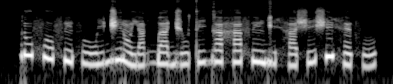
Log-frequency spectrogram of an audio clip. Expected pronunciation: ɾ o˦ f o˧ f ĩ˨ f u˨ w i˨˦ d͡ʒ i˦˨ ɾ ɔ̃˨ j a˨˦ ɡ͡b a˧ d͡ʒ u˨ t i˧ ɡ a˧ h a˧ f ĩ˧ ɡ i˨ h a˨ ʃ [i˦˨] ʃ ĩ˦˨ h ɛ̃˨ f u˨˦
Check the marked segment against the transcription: incorrect: i˨˦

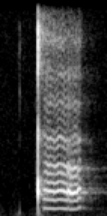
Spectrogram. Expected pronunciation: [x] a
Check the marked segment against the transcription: incorrect: ǃ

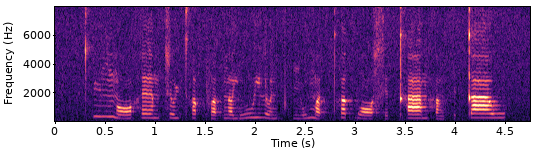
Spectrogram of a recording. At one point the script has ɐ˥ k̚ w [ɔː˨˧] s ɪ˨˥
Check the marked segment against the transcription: incorrect: ɔː˨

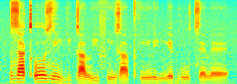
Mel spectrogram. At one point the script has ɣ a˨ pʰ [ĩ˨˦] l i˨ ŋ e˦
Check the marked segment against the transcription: correct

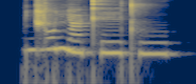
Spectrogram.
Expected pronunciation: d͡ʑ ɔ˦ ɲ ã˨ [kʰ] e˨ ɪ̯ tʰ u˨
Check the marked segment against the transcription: correct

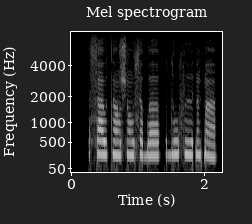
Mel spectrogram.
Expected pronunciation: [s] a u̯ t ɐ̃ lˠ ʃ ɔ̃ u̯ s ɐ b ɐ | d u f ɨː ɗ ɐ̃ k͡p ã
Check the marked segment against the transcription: correct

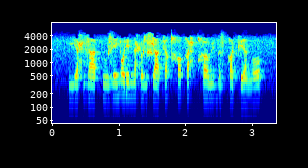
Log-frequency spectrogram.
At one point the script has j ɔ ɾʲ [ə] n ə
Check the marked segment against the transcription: correct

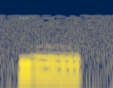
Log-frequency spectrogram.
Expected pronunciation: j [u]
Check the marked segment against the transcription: correct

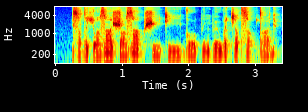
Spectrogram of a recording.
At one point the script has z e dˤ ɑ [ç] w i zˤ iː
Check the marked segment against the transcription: correct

